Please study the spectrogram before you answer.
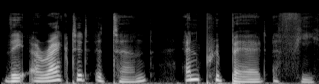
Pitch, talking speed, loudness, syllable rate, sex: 150 Hz, 150 wpm, -19 LUFS, 4.4 syllables/s, male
